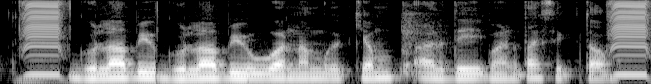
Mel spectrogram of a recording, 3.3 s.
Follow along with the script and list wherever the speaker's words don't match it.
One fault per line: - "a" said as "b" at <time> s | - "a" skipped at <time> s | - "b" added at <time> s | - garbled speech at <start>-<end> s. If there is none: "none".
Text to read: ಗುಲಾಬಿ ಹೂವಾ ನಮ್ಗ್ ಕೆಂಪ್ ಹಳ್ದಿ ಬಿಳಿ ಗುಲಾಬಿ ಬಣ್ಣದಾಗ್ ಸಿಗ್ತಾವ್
- "ಗುಲಾಬಿ" added at 0.8 s
- "ಬಿಳಿ ಗುಲಾಬಿ" skipped at 2.4 s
